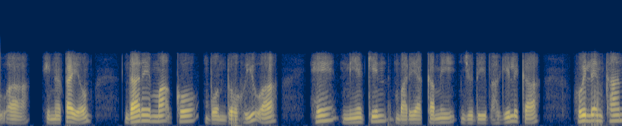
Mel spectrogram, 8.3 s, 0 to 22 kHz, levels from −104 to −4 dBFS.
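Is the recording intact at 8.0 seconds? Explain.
No. Bit errors on an ADPCM link hit the 32 kbit/s G.726 stream from 7.79 to 8.09 s. Each flipped bit throws off the decoder's step size and predictor, so the damage rings on. That gives pops, rough bursts and brief jumps in level.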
